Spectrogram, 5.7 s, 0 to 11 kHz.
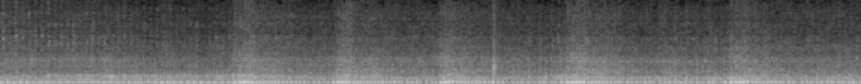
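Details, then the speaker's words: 1983 Honda 200X, 5-speed manual, engine smokes a little, needs exhaust header; fast steady single-cylinder patter with slight swells, idle deliberately turned up; good compression on kickstart, starts easily. "I have the idle turned up a little bit, obviously. When I kicked it over, it has good compression."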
